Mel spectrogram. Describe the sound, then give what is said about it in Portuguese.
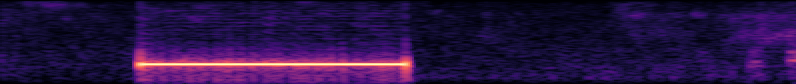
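A single steady telephone call tone while dialing, lasting about one second and standing alone in near silence, followed by faint low sounds at the end. “ligar pra aquela mãe aí.”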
